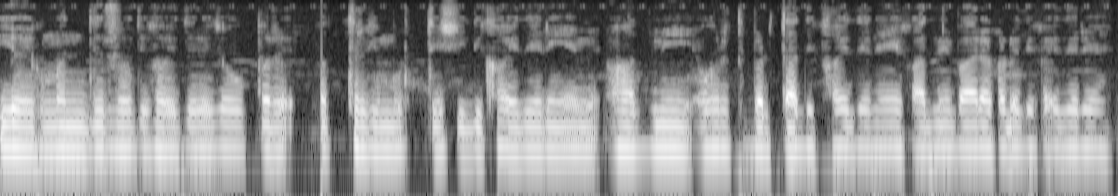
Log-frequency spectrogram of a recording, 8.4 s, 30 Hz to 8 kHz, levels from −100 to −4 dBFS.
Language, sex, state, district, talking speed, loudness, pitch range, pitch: Marwari, male, Rajasthan, Churu, 205 wpm, -19 LUFS, 110-115 Hz, 115 Hz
